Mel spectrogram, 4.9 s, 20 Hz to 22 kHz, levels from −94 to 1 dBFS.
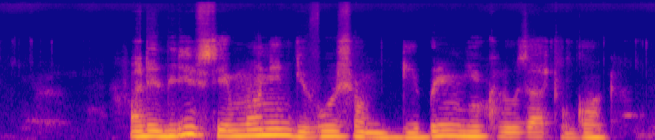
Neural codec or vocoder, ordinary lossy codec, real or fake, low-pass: codec, 44.1 kHz, 2.6 kbps, DAC; none; fake; 19.8 kHz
